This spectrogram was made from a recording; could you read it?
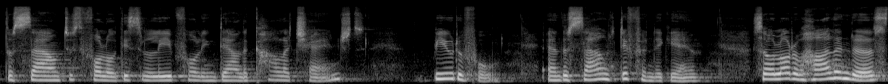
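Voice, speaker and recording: A Vietnamese artist with a lowish voice and a Vietnamese accent speaks slowly about her work, presenting slides as a panelist at a public forum. She is halting, soft and reflective, searching for words, and the arts centre hall adds long reverb.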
